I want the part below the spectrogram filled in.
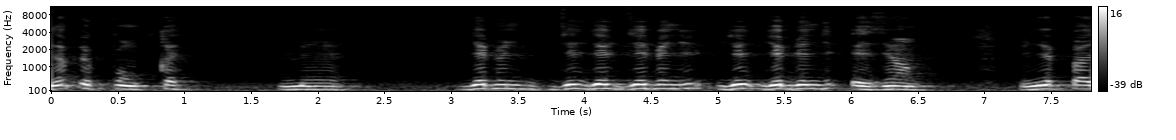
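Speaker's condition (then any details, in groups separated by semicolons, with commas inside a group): Cerebral palsy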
